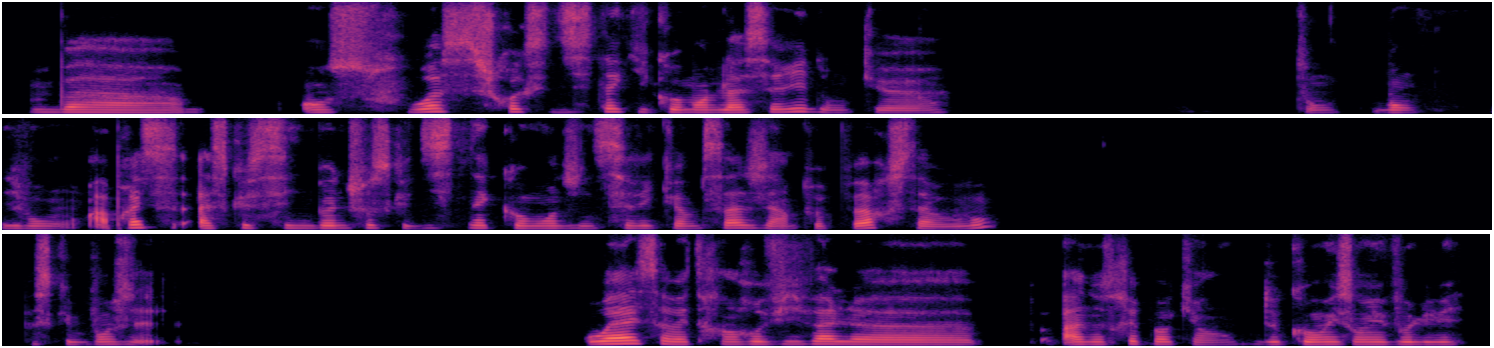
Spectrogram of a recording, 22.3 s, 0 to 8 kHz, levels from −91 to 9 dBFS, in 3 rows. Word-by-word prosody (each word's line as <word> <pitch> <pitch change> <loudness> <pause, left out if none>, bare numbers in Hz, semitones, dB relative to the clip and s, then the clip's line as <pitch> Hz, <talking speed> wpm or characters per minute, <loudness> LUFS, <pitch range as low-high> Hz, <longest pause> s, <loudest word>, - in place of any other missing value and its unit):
Bah, 170 -2 -1 0.6
en 175 - -1
soi, 185 +3 +1
s 215 - +4
je - - +5
crois 200 - 0
que - - -1
c'est - - -3
Disney 175 +5 0
qui 180 -3 -14
commande 170 -1 -1
la 170 0 +4
série 190 +5 +1
donc, 160 -5 -12
heu 150 -1 -6 1.9
donc 160 - -10 0.2
bon, 160 -1 -4 0.4
ils 170 - -7
vont 160 -1 -9
après, 205 - +4
s 210 - +1
est-ce - - +3
que 185 - -4
c'est 180 0 0
une 170 -1 -11
bonne 175 0 -1
chose 190 -1 +2
que - - -10
Disney 175 +3 +1
commande 170 -1 -4
une 160 -1 -7
série 170 0 -1
comme 165 -1 -5
ça? 185 +2 +2
J'ai 180 - -3
un - - -4
peu 155 - -10
peur, 180 +5 +3
je - - +3
t'avoue 155 - -4 2.6
parce - - 0
que - - -9
bon, 170 +2 -5
j'ai 170 -1 -6 2.1
Ouais, 195 +4 +10
ça 200 -2 +1
va - - +3
être 170 - -7
un 170 - -1
revival, 175 +1 +1
heu, 155 -2 0 0.4
à 170 - +7
notre 170 0 -4
époque, 170 -1 -2
hein, 150 0 -9 0.2
de 165 0 -3
comment 165 0 0
ils 170 0 +1
ont 165 - -1
évolué 160 -1 -3
170 Hz, 160 wpm, -33 LUFS, 160-180 Hz, 2.6 s, Ouais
